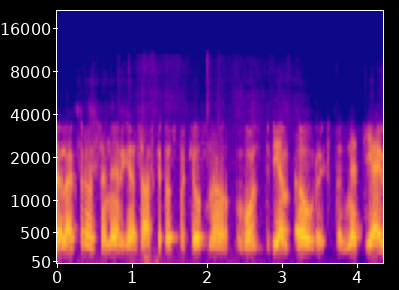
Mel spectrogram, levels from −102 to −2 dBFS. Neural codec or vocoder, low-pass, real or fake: autoencoder, 48 kHz, 128 numbers a frame, DAC-VAE, trained on Japanese speech; 10.8 kHz; fake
